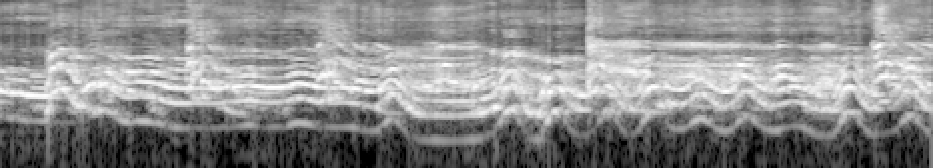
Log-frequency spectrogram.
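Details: Dogs howling together on opening day at Dodger Valley: several overlapping wavering, sliding howls rising and falling, some voices wobbling rapidly, sustained throughout.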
